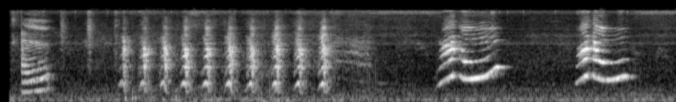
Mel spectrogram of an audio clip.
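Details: Talking parrot indoors: a quick run of about nine even, harmonic chattering pulses, then two longer, drawn-out rising-and-falling voiced calls with a slight room hum beneath.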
